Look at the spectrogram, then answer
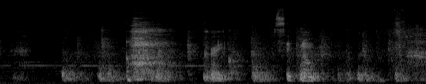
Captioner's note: sighs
